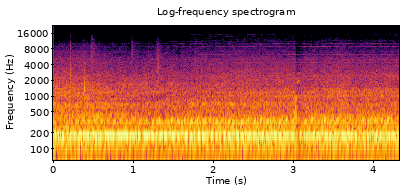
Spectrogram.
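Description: A car engine idles steadily up close, a smooth rhythmic low chug with one brief dip in level.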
